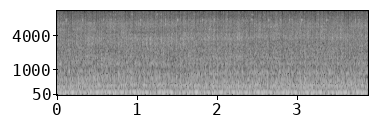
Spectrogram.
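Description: The engine of a John Deere D series tractor drones steadily and loudly nearby, a constant low rumble with no break.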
